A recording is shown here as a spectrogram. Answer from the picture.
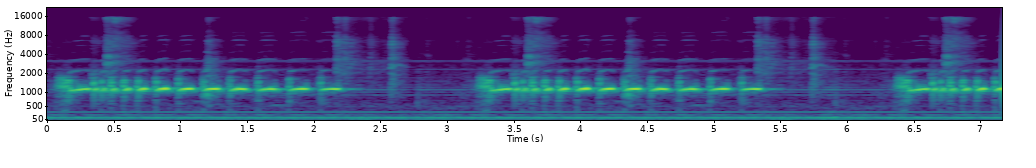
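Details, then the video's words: Local zebra dove calling: a soft, mellow cooing phrase of quick, even, slightly bubbling notes that falls away at the end, heard three times roughly every three seconds over a steady low electrical hum. "Suara panggilan perkutut lokal alam kristal"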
